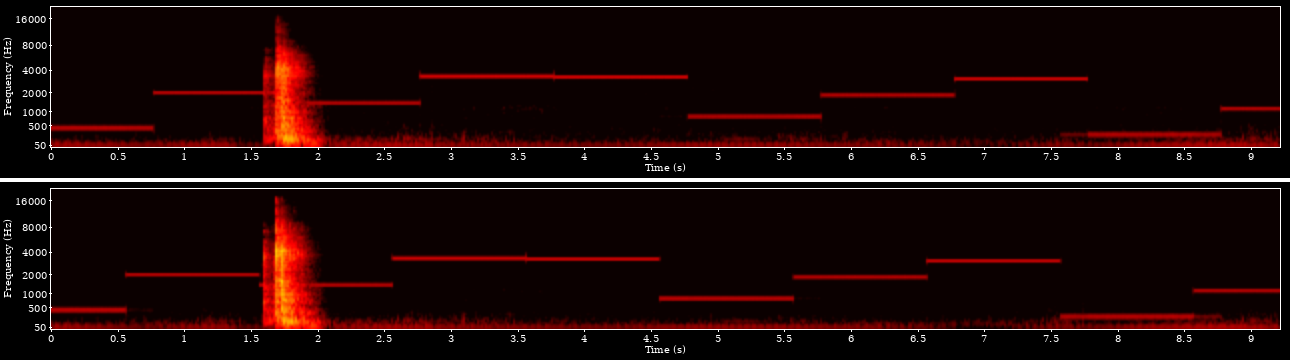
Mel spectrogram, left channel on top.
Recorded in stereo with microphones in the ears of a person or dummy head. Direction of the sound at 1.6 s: 35° right (ahead or behind).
